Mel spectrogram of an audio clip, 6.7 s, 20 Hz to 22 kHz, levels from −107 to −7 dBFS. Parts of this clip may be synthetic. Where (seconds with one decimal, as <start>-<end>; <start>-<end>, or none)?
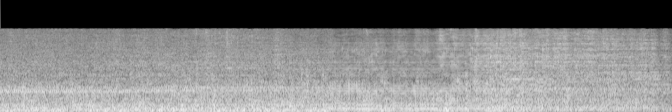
3.3-4.9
